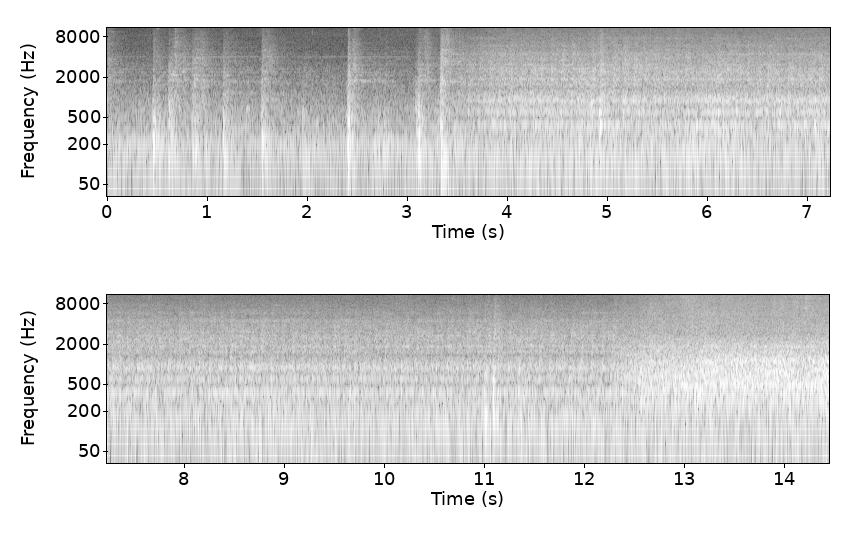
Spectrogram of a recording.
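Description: The Delhi–Rajgir Shramjeevi Express runs on after leaving Bareilly Junction, giving a steady loud rumble with a droning engine tone and a few sharp wheel clacks at the start, swelling louder near the end.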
